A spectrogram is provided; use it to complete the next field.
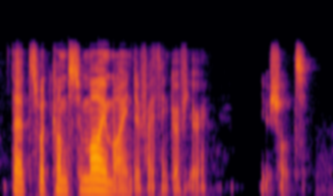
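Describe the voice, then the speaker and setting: A woman's bright, sharp tone with a non-native accent against a quiet background. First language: not English. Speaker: co-host of a photography live show. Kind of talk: casual chat.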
